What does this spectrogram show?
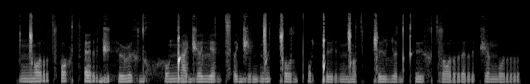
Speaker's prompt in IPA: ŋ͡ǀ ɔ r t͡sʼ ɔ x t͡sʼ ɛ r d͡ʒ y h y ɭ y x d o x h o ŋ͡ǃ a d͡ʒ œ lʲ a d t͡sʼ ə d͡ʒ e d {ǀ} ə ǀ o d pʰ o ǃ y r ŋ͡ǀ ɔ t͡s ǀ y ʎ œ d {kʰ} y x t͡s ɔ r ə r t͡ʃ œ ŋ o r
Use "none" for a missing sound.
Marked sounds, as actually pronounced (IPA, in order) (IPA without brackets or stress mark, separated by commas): ŋ͡ǀ, kʰ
